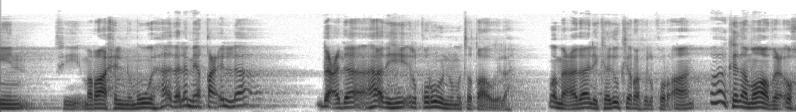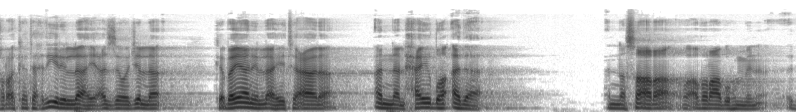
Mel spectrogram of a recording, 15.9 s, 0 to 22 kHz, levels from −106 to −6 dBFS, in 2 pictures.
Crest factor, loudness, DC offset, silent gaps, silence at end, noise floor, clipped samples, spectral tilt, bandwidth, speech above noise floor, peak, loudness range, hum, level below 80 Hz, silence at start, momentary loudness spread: 18 dB; -25 LUFS; under 0.1%; none; 0 s; -75 dBFS; under 0.1%; -6 dB/octave; 12 kHz; 50 dB; -8 dBFS; 3 LU; none; -62 dBFS; 0 s; 10 LU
